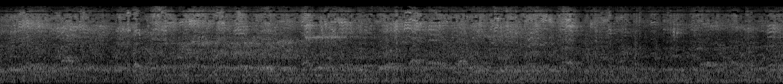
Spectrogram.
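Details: Fruit bats roosting in the roof of Kitum Cave on Mount Elgon, Kenya: a dense, continuous chorus of high, shrill squeaks, many overlapping calls with no pause, steady in loudness throughout.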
